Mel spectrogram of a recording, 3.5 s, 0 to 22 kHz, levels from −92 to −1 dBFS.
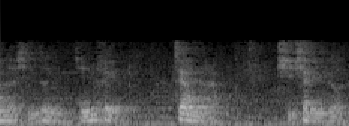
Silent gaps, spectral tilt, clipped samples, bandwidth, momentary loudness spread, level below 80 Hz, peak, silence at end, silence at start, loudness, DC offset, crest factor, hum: none; -6 dB/octave; under 0.1%; 6.6 kHz; 18 LU; -52 dBFS; -20 dBFS; 0 s; 0 s; -38 LUFS; under 0.1%; 18 dB; none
